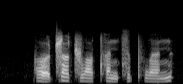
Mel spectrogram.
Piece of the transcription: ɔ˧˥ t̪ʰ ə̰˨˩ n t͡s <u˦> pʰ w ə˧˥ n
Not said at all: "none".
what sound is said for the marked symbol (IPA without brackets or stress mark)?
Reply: u˦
